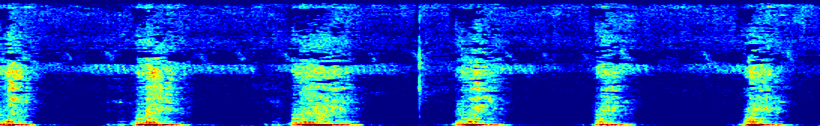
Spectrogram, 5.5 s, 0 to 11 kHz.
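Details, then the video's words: Adult male lion calling on 1 February 2024, producing six low, rumbling grunts spaced about one second apart, each a short heavy burst with a rough throaty texture, in an otherwise quiet setting. "Lion Roaring"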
